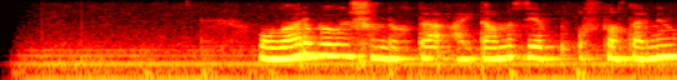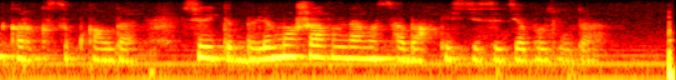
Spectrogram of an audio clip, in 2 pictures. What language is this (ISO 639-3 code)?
kaz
